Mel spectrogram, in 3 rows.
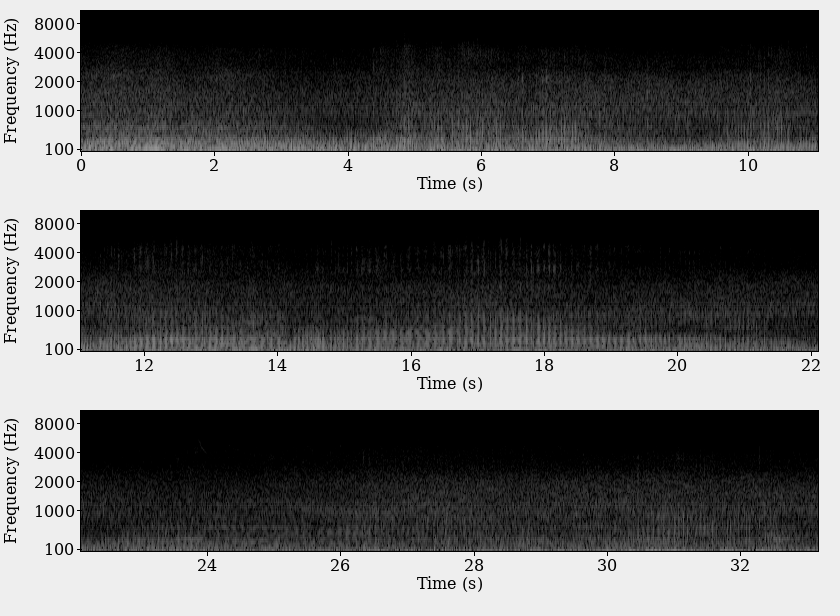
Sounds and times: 0.0s traffic sound 33.1s

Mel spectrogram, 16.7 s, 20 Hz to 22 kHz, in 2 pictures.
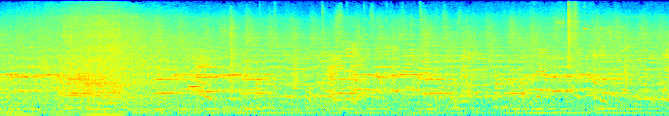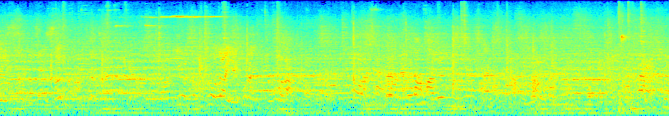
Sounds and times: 0.0s temple festivals 16.7s
0.0s traffic sound 16.7s

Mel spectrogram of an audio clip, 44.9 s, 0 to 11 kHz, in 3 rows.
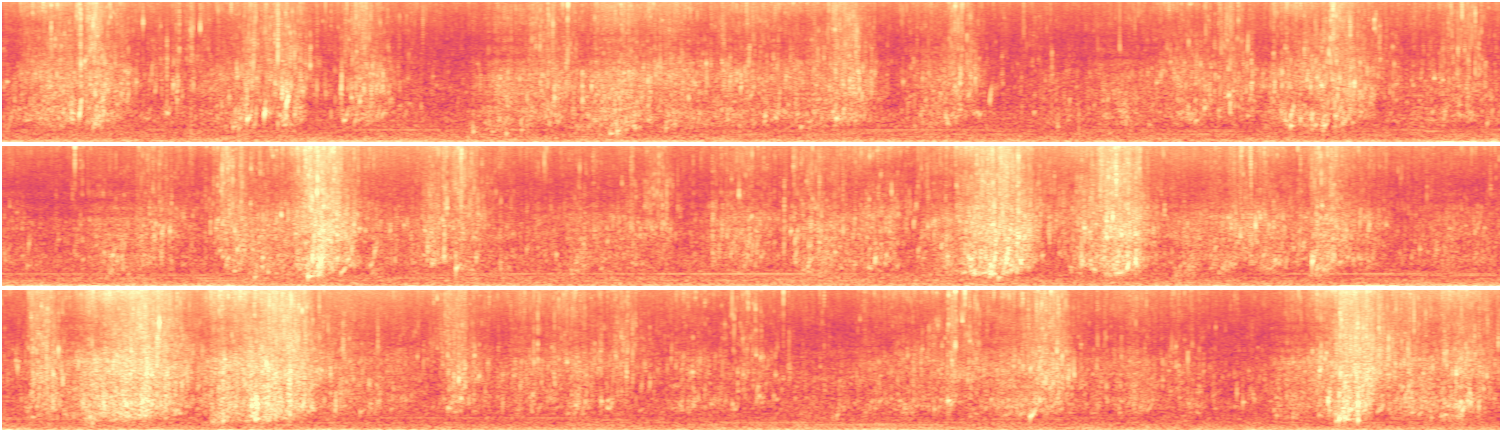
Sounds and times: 0.0s river 44.9s

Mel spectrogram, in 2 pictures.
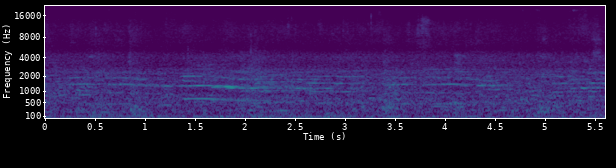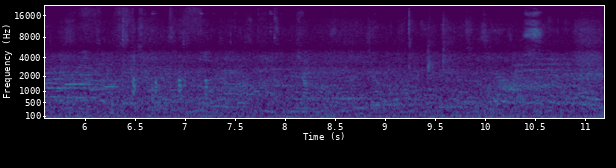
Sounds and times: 0.0s Walking around the shopping mall 7.1s

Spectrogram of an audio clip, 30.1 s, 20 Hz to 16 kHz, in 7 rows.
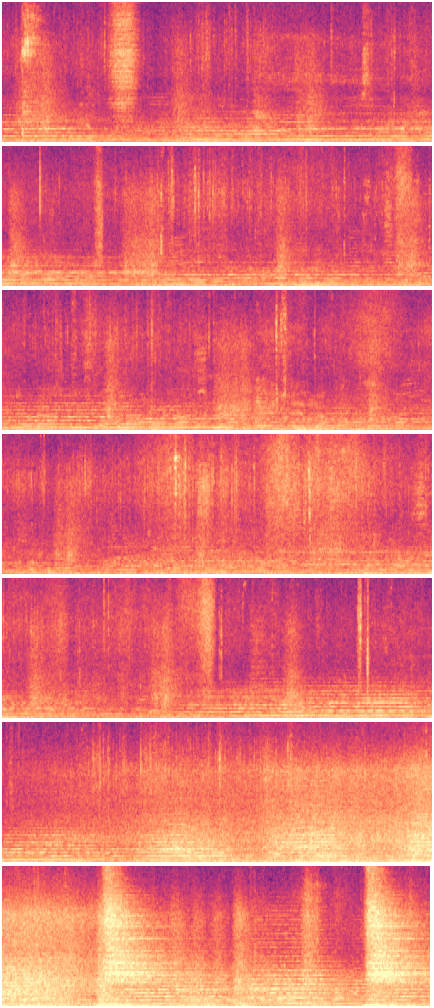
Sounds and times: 19.3s band 30.0s

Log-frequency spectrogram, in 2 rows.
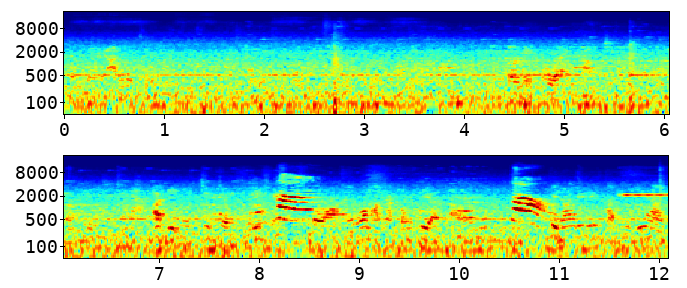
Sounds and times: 0.0s Inside the MRT 12.0s

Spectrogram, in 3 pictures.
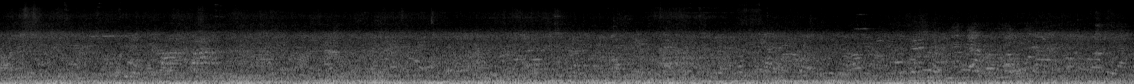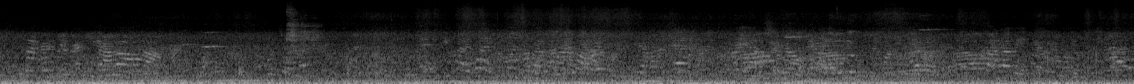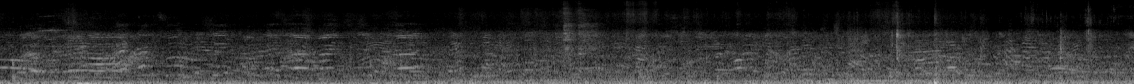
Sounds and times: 0.0s Street vendors selling sounds 34.0s
25.0s Traffic sound 34.0s

